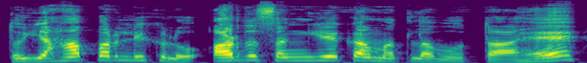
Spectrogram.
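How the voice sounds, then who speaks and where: A man's voice: high voice, animated, normal speed, dry recording, clean studio sound. A male exam-prep teacher giving an online classroom lecture, drilling points over and over, voicing his students' questions and calling them fond names. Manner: repetitive drilling, voices students' questions, fond terms of address.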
